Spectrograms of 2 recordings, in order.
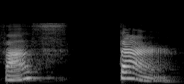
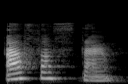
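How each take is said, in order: First: "afastar" very slowly as a, fas, TAR with wide pauses; syllables, stress on TAR. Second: Said in the usual way. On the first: Shown as a demonstration. Teacher asking for the strongest syllable of "afastar", slow and split up. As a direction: separate each syllable of "afastar", landing on TAR. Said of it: "Qual é a sílaba mais forte?". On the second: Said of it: "eu vou separar a sílaba".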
